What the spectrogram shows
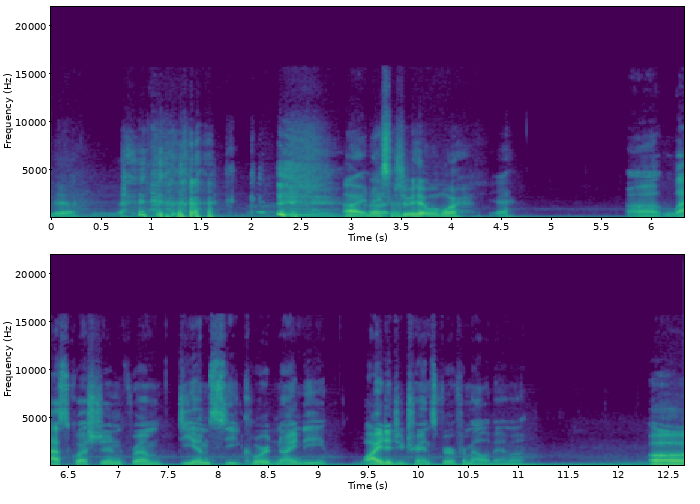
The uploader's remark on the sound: in the truck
